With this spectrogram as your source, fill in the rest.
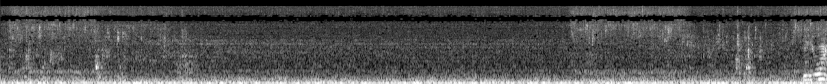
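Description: Steady running water from a tap, a continuous broadband hiss that holds evenly throughout with a faint background hum.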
